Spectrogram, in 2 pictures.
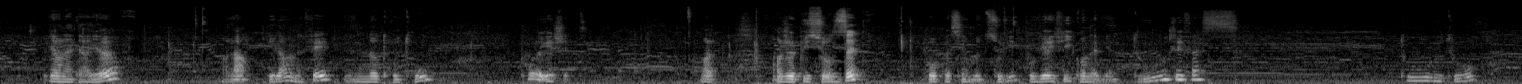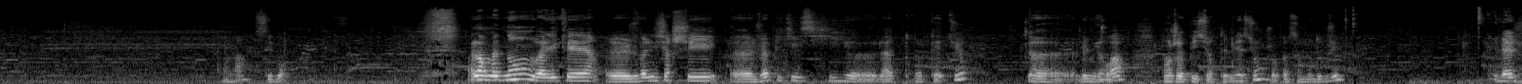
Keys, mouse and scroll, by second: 2.0 e, 2.1-3.8 drag, 4.0 middle click, 7.0-8.8 middle drag, 9.0 z, 10.7-12.4 middle drag, 17.7-20.3 middle drag, 21.7-24.3 middle drag, 27.5 Tab.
